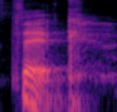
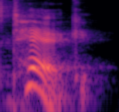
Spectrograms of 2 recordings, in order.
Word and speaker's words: Thek: I remember my coach, Pat, he thought my last name was pronounced Thek, because it's spelled T-H-E-K for those who don't know. And I think he overheard someone say, oh yeah, Grace Thek, and he had to correct them. No, it's Grace Thek.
